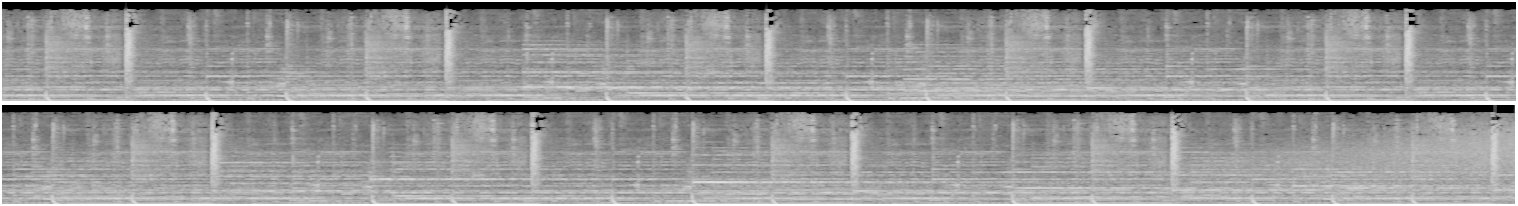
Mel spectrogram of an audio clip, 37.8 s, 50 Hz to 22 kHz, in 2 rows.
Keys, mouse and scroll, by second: 2.1-11.3 drag, 13.4-18.8 drag, 18.8 ctrl+t, 20.5-28.8 drag, 29.8-36.2 drag.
